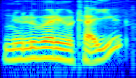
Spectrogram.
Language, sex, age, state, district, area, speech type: Bodo, male, 60+, Assam, Chirang, rural, spontaneous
